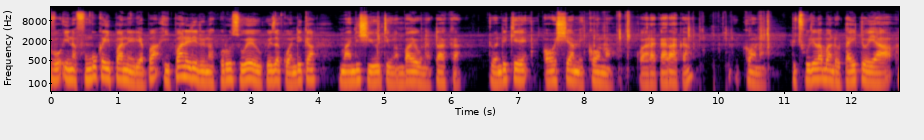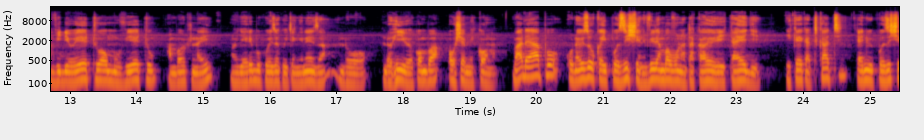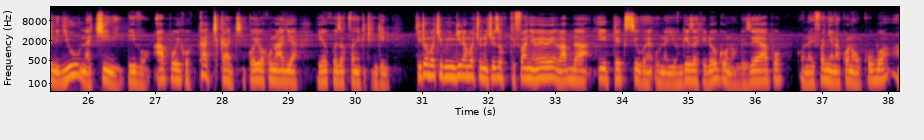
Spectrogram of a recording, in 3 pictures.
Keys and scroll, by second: 5.8 Caps_Lock, 7.3 a, 7.3 space, 8.4-9.9 typing.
